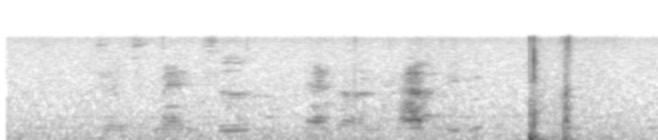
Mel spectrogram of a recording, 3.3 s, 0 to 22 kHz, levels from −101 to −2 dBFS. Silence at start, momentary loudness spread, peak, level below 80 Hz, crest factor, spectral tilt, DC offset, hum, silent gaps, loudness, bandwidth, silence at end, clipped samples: 0.05 s; 18 LU; -16 dBFS; -56 dBFS; 34 dB; -3 dB/octave; under 0.1%; none; none; -50 LUFS; 8.2 kHz; 0 s; under 0.1%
